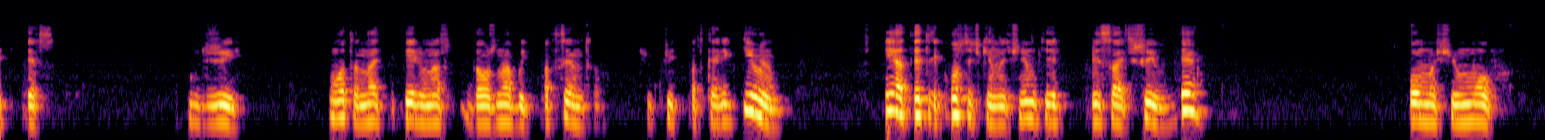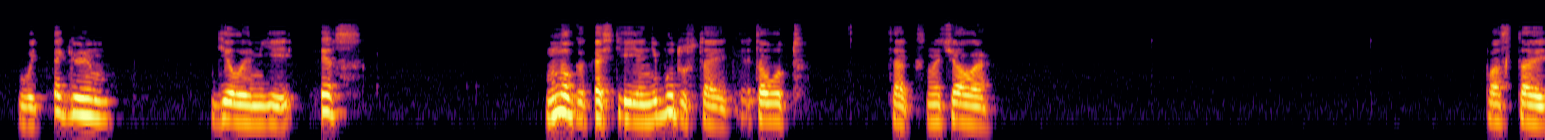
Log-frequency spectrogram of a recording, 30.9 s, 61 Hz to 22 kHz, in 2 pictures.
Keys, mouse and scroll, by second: 3.4 middle click, 5.9 g, 7.0 middle click, 9.1-10.0 scroll up 2, 10.0 middle click, 11.9 shift+d, 14.2 click, 15.2 click, 18.0 s, 20.7 middle click, 27.0 middle click, 29.4 middle click.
